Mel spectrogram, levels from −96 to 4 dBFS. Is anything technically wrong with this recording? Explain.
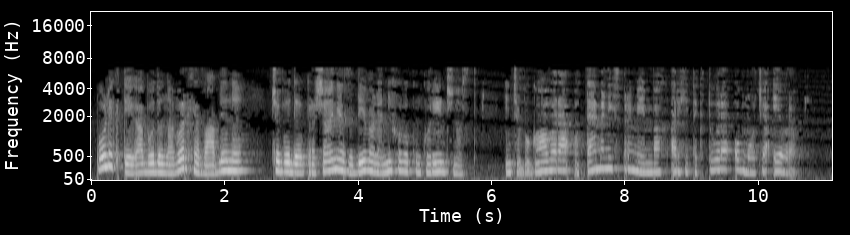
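Yes, there are two problems, both running through the whole speech clip.

First, the channels drifting apart: the two sides seem to be on separate clocks, off by around 150 ppm, so the delay creeps to roughly a millisecond and a half. Summed to mono, that's a slow flanging sweep.

Second, transcoding between lossy codecs: nothing above 6.3 kHz, with layered artefacts from different codecs heard together that point to a low-bitrate AAC pass likely followed by WMA re-encoding.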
